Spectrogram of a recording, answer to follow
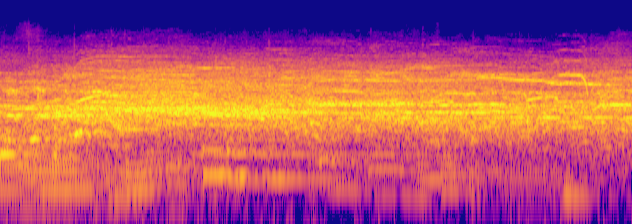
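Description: Concert audience cheering and whooping, many voices at once, over band music with low sustained bass notes.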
